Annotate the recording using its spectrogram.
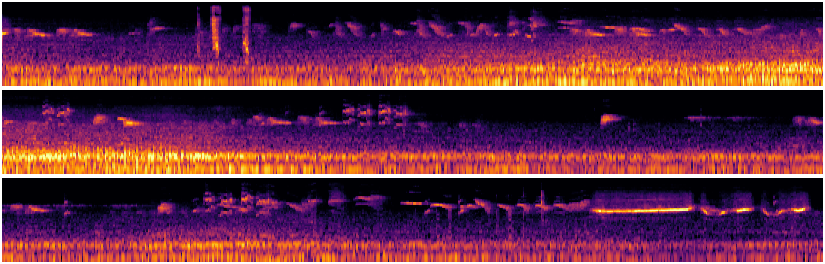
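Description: A white-rumped shama sings in rapid chirps and whistles.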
